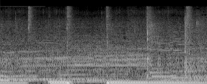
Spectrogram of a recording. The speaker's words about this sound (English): I can barely see through the pouring rain.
